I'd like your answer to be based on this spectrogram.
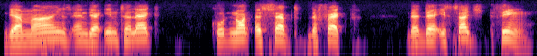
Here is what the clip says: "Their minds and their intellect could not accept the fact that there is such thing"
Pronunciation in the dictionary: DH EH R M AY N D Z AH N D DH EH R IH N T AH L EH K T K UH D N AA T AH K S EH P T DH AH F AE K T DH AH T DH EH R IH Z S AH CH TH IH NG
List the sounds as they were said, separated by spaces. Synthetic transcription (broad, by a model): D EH M AY N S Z AH N D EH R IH N T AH L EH K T K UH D N AA T AH K S EH P T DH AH F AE K T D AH T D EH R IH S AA CH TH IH NG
